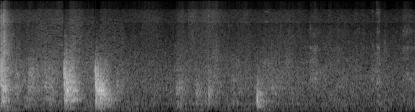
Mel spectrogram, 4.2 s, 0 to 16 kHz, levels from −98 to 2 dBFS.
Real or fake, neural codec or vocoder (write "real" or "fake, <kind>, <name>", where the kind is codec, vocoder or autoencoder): real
